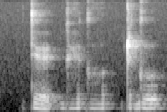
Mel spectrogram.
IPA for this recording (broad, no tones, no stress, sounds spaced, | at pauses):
t ʏ | ɡʱ ʏ k o̤ | ʈ ɪ ɡ u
